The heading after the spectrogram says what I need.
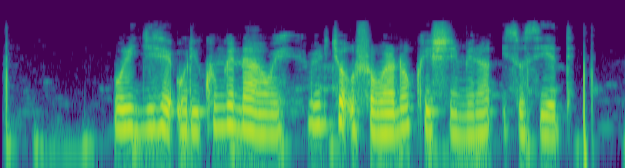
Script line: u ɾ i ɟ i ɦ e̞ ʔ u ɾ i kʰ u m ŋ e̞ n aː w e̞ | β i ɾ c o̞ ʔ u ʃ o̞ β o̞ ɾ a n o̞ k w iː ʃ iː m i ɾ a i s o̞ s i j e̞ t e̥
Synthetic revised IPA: u ɾ i ɟ i ɦ e̞ ʔ u ɾ i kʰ u m ŋ e̞ n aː w e̞ | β i ɾ c o̞ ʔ u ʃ o̞ β o̞ ɾ a n o̞ k w iː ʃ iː m i ɾ a i s o̞ s i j e̞ t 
